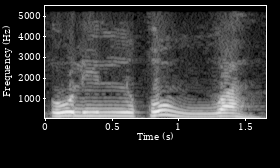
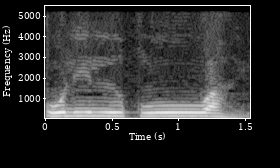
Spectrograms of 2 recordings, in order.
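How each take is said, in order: First: The doubled w is pressed with clear extra force. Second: The doubled w is said lightly without extra pressure. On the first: The speaker calls it right. "المشايخ على طول يقولون بين التشديد" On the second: The speaker calls it wrong. "لو قلنا أولي القوة"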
